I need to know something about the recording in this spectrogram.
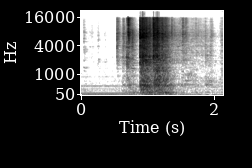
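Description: Metal range hood grease filter rattling and scraping as its panels are pulled apart by hand, loudest about a second in.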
